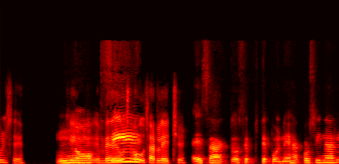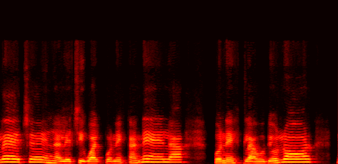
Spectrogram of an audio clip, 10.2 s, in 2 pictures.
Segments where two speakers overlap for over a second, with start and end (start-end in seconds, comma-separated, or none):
0.9-2.3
